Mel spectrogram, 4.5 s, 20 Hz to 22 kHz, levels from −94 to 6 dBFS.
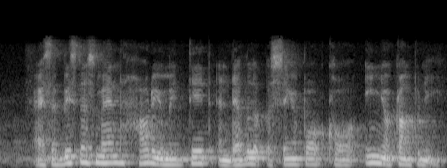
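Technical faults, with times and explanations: Nothing stood out as a technical problem on listening to this speech.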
